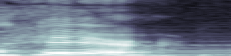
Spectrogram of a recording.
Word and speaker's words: hare: The story is about a hare. That's basically the same as a rabbit. Note the pronunciation is exactly the same as 髪の毛, hair, only the spelling is different.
